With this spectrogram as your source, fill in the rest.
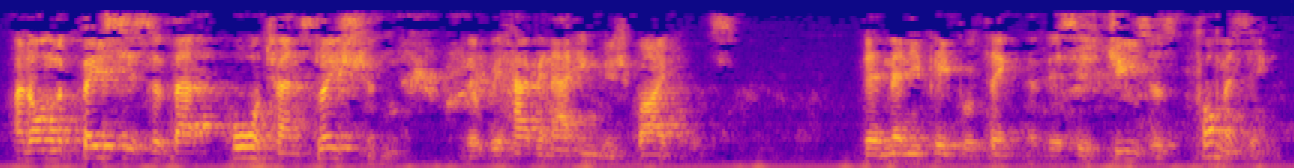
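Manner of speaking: normal talking voice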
